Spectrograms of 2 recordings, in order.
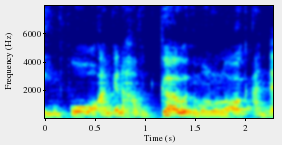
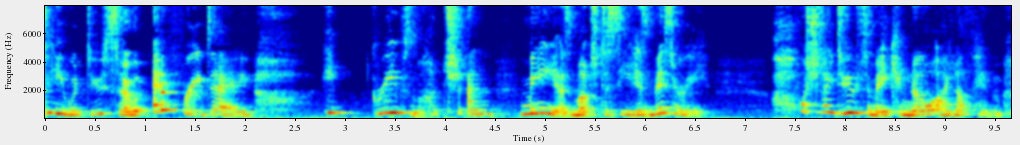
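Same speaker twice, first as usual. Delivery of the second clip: higher, impassioned Shakespearean soliloquy with long dramatic pauses; lovesick jailer's daughter; 5 semitones higher, 6 dB louder than usual. Acted. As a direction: confide a hopeless crush, swelling into louder outbursts. Continues the monologue.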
